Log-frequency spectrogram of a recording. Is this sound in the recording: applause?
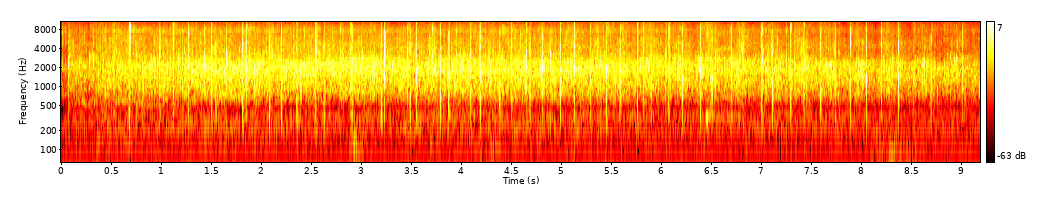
yes

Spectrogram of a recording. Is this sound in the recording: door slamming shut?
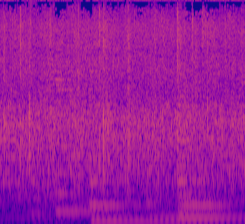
no

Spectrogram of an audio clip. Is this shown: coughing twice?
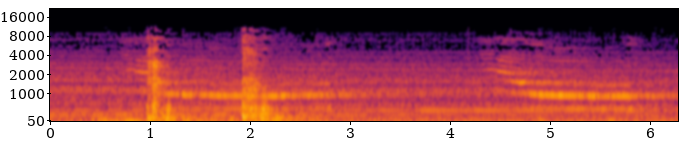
no

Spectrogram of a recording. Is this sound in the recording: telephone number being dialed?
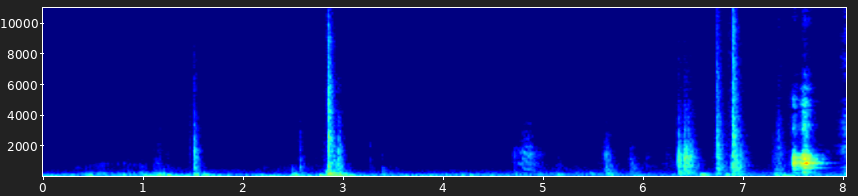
no

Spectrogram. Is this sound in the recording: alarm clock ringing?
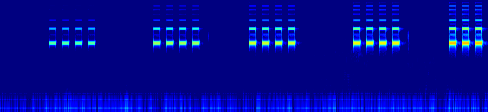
yes

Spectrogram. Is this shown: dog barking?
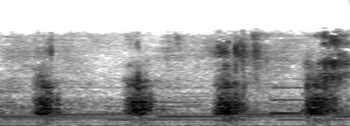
yes

